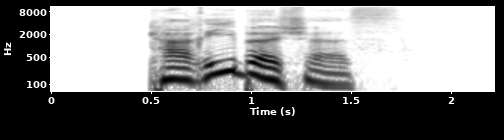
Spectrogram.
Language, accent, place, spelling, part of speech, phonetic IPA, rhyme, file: German, Germany, Berlin, karibisches, adjective, [kaˈʁiːbɪʃəs], -iːbɪʃəs, De-karibisches.ogg
- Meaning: strong/mixed nominative/accusative neuter singular of karibisch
